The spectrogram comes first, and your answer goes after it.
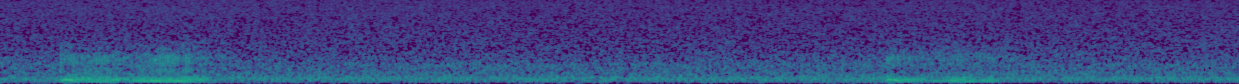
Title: My mom dog Chico snoring!!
